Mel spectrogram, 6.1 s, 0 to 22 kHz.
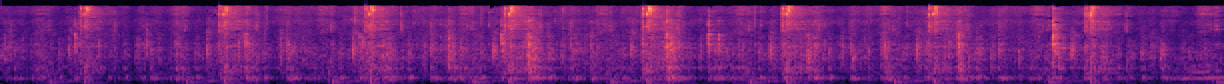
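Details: Old Crossley 1030 barn-find engine on cold first start after restoration, primed and hand-cranked: uneven sharp pops and clatter around 86 a minute, catches briefly but won't keep running; hard starting, possibly cranked too slowly.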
